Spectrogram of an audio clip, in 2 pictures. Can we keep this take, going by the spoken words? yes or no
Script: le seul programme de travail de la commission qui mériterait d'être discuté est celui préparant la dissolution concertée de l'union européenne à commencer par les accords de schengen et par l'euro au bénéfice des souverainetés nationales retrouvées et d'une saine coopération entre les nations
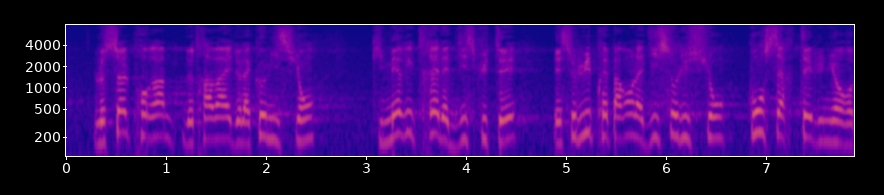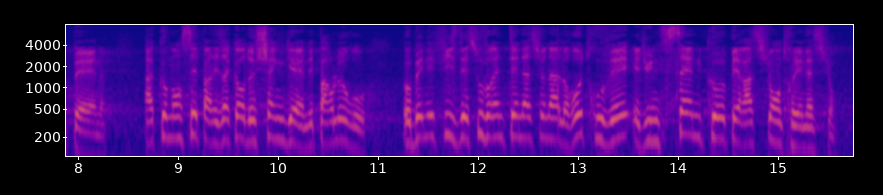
yes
